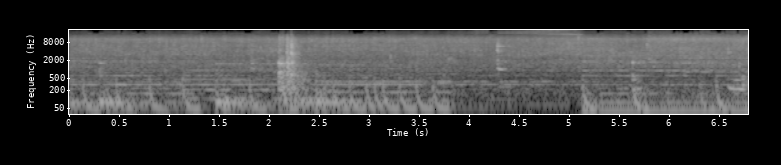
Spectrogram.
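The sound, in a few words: mutton frying in masala gravy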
